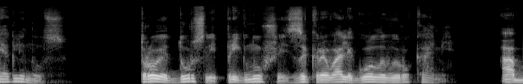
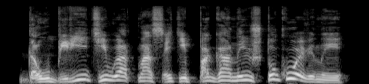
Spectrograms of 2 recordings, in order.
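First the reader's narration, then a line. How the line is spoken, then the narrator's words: Yell. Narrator (Russian): дядя Вернон заорал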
